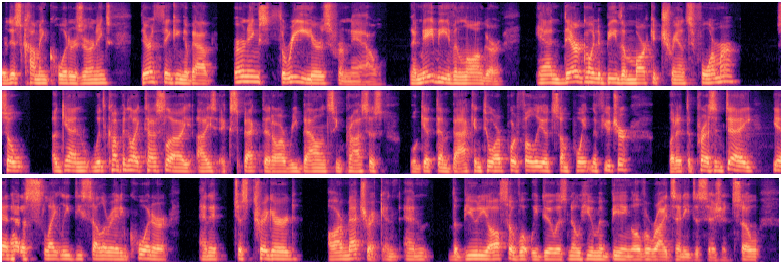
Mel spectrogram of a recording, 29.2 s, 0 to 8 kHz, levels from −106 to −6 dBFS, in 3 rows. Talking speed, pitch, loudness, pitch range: 180 wpm, 130 Hz, -23 LUFS, 120-145 Hz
